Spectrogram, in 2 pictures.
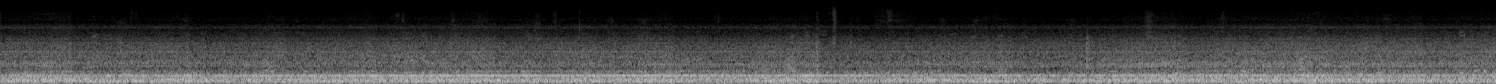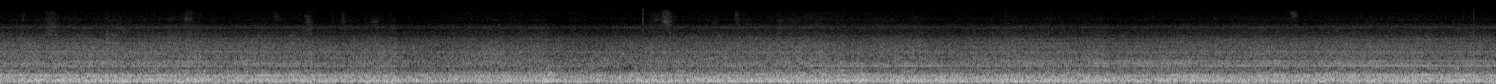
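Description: Cabin running noise of a JR 185-series electric multiple unit at speed: a steady rumble of wheels on rail and the car body, with a constant droning tone over it.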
